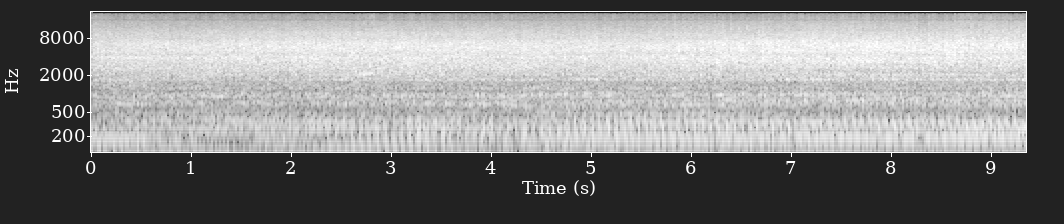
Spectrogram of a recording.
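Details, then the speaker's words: 2023 Can-Am Maverick X3 DS Turbo (135 hp), first oil change, idling after a rattly start-up following the oil refill: even, constant drone at steady idle with no rattle left; engine settled and runs smoothly. "okay well that definitely evened out but I did not like the sound of that that was weird"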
